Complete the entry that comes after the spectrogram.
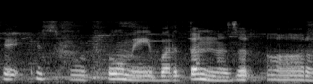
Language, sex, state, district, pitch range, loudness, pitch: Hindi, female, Madhya Pradesh, Umaria, 195-240 Hz, -17 LUFS, 215 Hz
